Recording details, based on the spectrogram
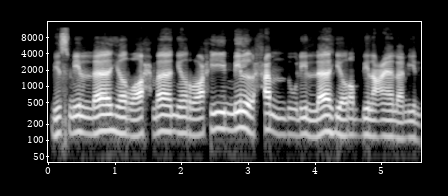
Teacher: Bismillahirrahmanirrahim dengan kasroh. Bertemu dengan lam ta'rif di situ alhamdu. Jadi dia langsung masuk ke dalam huruf lamnya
